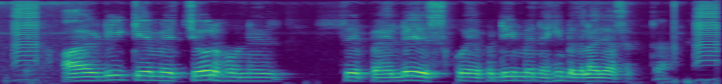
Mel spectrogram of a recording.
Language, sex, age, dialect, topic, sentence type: Hindi, male, 25-30, Awadhi Bundeli, banking, statement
